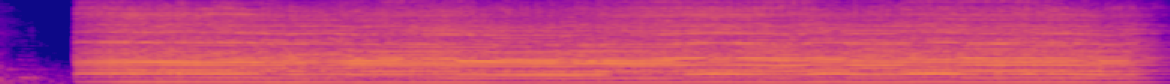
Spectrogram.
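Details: Homelite Mighty Lite two-stroke leaf blower being repaired for a no-start complaint: a steady, even, high-pitched buzz holding one speed without surging or misfiring. The blower is running cleanly.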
